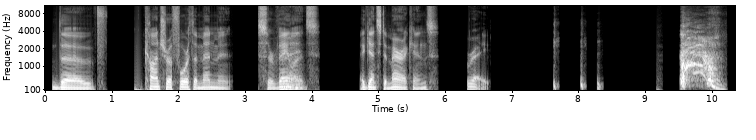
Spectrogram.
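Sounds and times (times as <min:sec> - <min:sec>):
speech: 0:00.2 - 0:06.7
person coughing: 0:09.6 - 0:10.3.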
